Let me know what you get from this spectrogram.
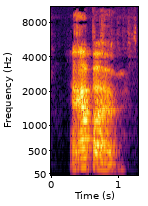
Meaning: rapper
- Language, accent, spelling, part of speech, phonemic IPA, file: French, Canada, rappeur, noun, /ʁa.pœʁ/, LL-Q150 (fra)-rappeur.wav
